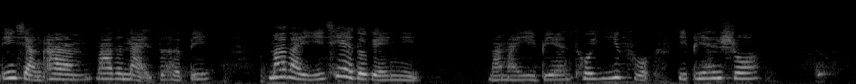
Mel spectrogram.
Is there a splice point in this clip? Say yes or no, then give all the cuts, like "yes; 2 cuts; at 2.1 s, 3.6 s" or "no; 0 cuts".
no; 0 cuts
